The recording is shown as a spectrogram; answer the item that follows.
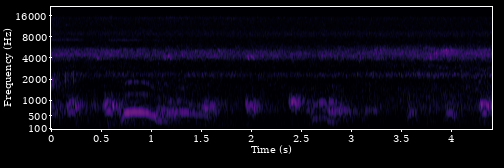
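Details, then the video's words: A group of owls going wild: short, rounded hooting notes tumbling over one another in an uneven chorus, with steady insect hum in the background. "Owl sighting with my mom! Listen..."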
